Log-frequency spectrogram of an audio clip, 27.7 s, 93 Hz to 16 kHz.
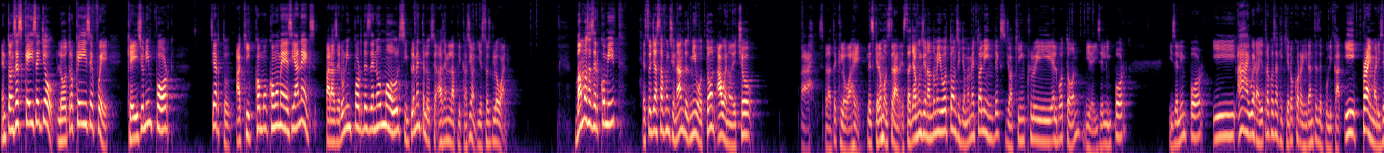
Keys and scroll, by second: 4.6 BackSpace, 5.7 super+s, 7.5 super+Right, 8.2 super+Left, 12.5 ctrl+c, 15.1 Up, 15.8 Return, 22.3 super+Right, 22.8 super+Left.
